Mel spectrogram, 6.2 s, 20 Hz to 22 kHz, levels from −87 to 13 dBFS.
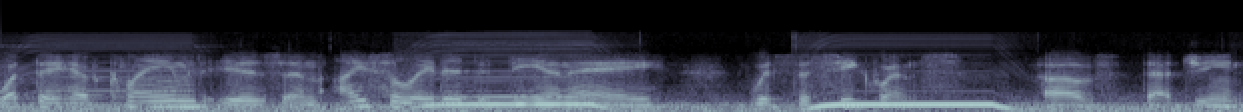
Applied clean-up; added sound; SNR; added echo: none; Telephone; -4 dB; none.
